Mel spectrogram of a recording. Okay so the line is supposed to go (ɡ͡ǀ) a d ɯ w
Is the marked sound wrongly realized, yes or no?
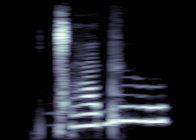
yes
